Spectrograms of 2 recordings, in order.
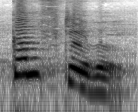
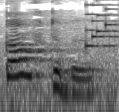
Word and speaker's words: comfortable: Now what about comfortable? That's a good one. It's comfortable, not comfortable.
